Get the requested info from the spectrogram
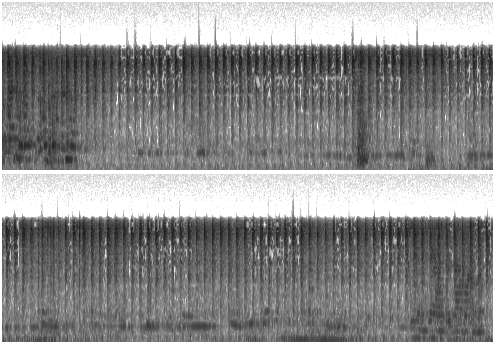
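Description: Tattoo-removal laser firing a steady, rapid train of pulses, each a sharp snap, several a second. A single louder knock comes about seven seconds in.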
